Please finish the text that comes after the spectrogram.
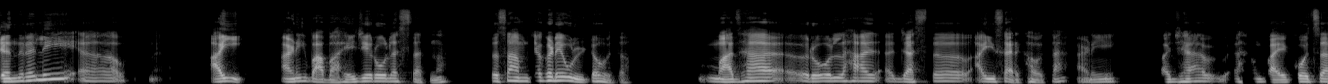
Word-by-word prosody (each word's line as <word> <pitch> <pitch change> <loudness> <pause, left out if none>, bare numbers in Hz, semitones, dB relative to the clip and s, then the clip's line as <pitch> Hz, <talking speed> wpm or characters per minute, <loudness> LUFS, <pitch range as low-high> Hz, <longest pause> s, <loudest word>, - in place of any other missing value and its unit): Generally 195 - +4
अ, 150 -8 -5 1.0
आई 140 +2 +6 0.4
आणि 135 +5 +3
बाबा 105 -3 +2
हे 115 +1 -1
जे 150 +3 +2
रोल 145 -1 +2
असतात 130 -7 -4
ना 100 +5 -6 0.5
तसं 145 +4 +1
आमच्याकडे 170 +3 +3
उलटं 140 -8 +2
होतं. 95 -9 -5 0.9
माझा 125 +6 +4 0.5
रोल 150 +2 +2
हा 155 0 +1 0.4
जास्त 125 +2 -1 0.4
आई 130 -1 +2
सारखा 110 +3 -1
होता 110 +6 -7 0.2
आणि 110 +1 -6 0.6
माझ्या 125 +3 -1 0.7
बायकोचा 120 +5 +1
140 Hz, 110 wpm, -26 LUFS, 120-155 Hz, 1.0 s, आई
